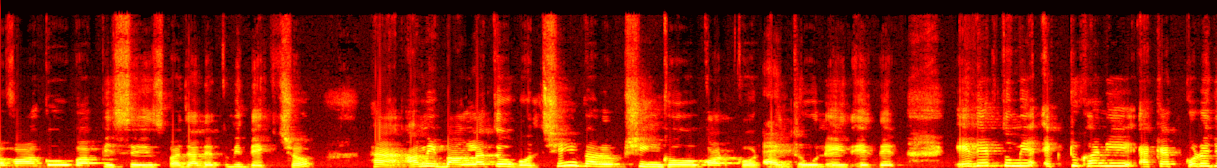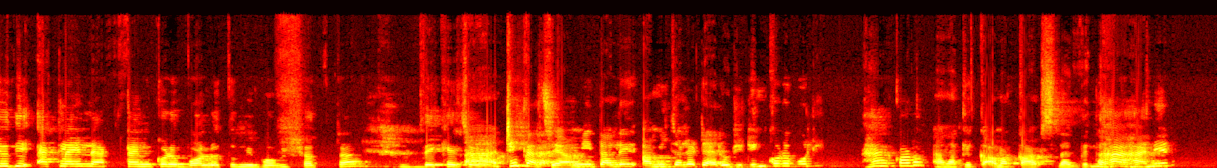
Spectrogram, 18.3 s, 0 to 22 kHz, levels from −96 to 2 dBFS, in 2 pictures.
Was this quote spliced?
no; 0 cuts

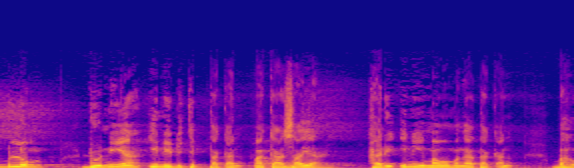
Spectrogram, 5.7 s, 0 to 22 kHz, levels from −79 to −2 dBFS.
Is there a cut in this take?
yes; 1 cut; at 2.5 s

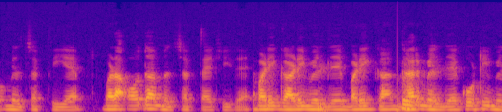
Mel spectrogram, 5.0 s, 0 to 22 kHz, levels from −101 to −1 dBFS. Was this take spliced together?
yes; 1 cut; at 2.5 s

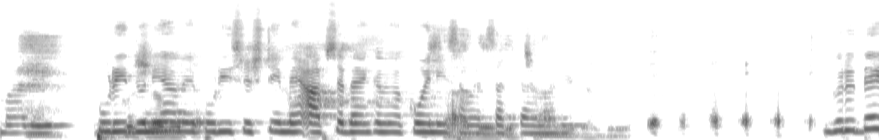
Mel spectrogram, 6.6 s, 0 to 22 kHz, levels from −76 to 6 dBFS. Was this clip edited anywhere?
yes; 1 cut; at 4.7 s

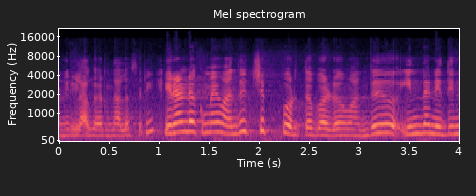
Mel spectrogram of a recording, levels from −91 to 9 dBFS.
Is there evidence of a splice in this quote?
yes; 1 cut; at 1.0 s

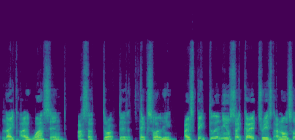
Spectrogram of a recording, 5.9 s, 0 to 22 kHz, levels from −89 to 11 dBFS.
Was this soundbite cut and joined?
yes; 1 cut; at 3.5 s

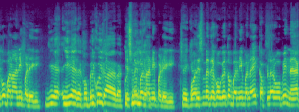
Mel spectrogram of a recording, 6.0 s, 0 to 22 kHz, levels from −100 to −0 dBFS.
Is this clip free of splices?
yes; 0 cuts

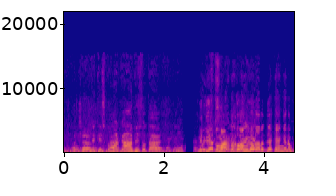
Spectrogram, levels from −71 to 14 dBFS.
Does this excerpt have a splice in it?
yes; 1 cut; at 2.6 s

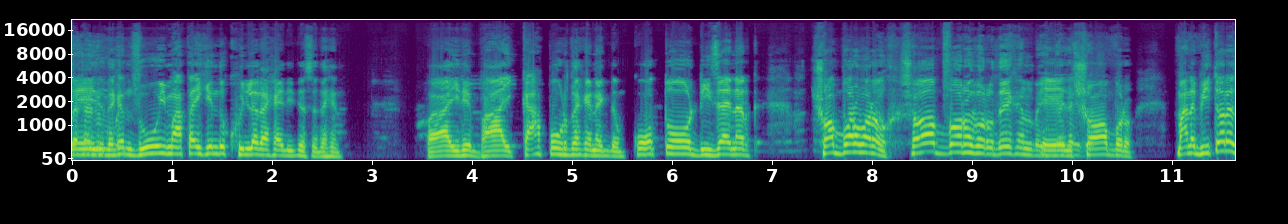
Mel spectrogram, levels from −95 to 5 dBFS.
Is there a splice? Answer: no; 0 cuts

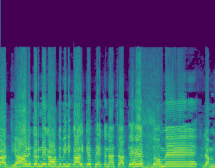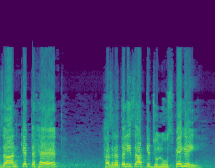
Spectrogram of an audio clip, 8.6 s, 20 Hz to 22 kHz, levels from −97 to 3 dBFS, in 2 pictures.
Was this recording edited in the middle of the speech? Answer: yes; 1 cut; at 3.0 s

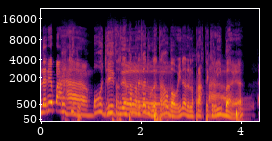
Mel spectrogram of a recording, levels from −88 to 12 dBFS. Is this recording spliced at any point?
no; 0 cuts

